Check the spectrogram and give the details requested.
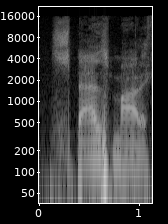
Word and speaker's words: spasmodic: is abandon number 18 spasmodic spasmodic is how you pronounce this word um it is an adjective second syllable is accented it is fitful or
